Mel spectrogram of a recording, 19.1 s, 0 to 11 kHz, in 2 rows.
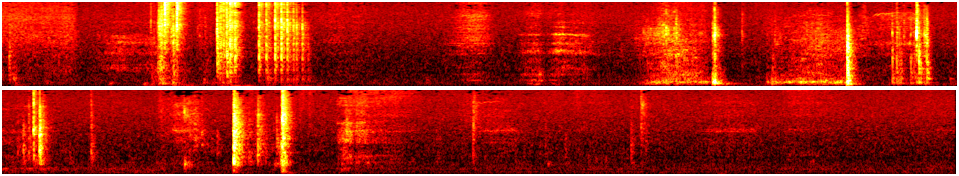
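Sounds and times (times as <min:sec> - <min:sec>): curtain sliding along rail: 0:06.4 - 0:08.5.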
